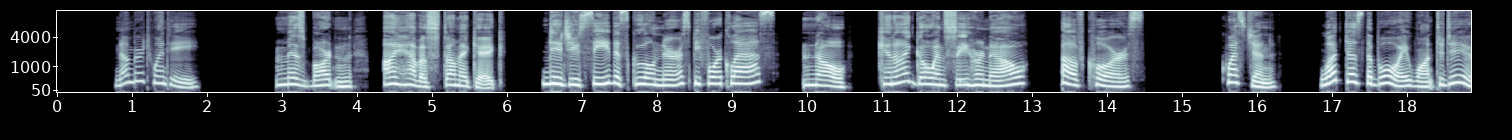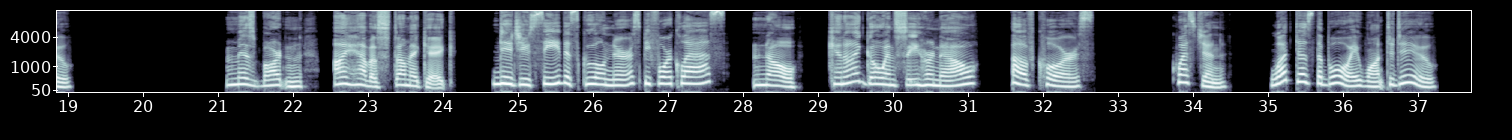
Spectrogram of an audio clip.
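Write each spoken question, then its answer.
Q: Question. What does the boy want to do?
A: See the school nurse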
